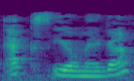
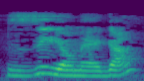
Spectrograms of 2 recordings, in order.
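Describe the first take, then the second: First: The name begins with spelled letters 'ex ee'. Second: The name begins with a single 'zee' sound. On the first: The speaker calls it wrong. "instead of X E omega" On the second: The speaker calls it right. "you pronounce it Z omega"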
